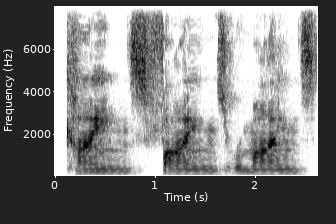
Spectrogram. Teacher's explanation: in American English words that end with NDS such as kinds finds reminds Americans often swallow the D sound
